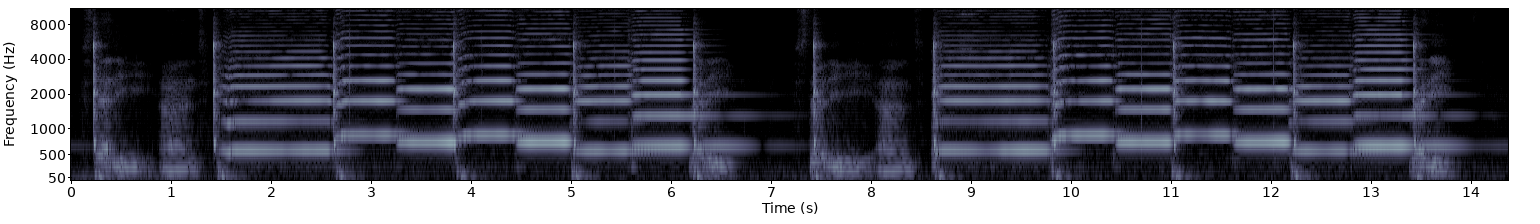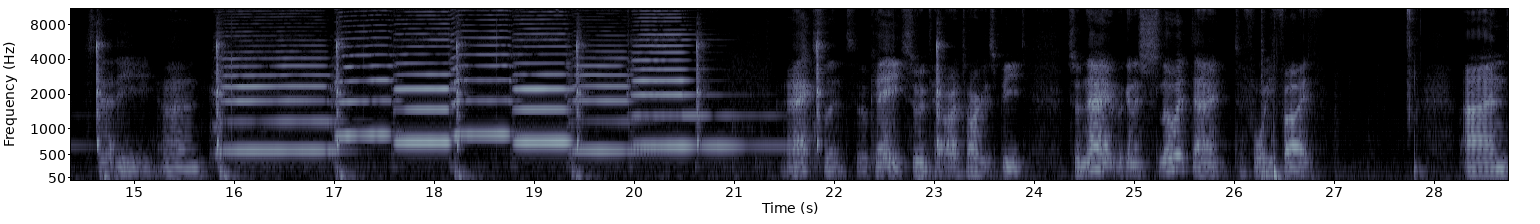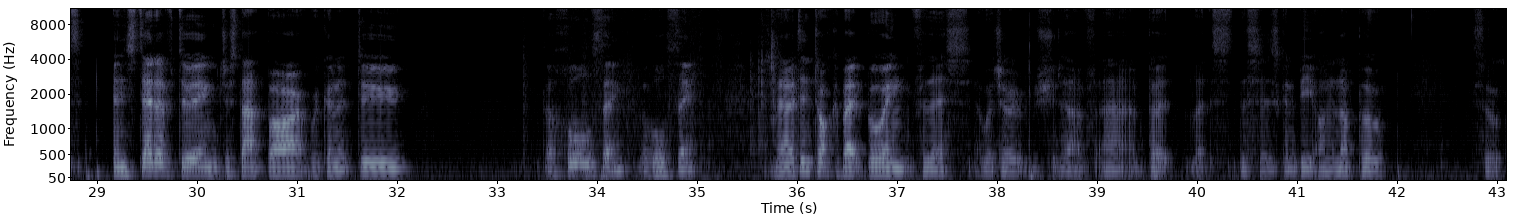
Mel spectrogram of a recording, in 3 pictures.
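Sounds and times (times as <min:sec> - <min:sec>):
person counting in: 0:00.0 - 0:01.8, 0:06.2 - 0:09.0, 0:13.4 - 0:14.0, 0:14.6 - 0:16.1, 0:21.5 - 0:23.2
fiddle playing folk tune: 0:01.4 - 0:07.6, 0:08.6 - 0:14.8, 0:15.8 - 0:22.0.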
